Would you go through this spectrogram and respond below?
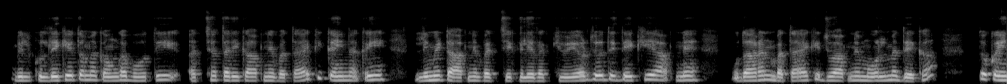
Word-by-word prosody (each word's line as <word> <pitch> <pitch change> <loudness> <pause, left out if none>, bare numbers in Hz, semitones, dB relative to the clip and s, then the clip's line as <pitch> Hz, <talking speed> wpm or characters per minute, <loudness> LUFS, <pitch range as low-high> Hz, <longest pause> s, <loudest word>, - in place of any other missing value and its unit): बिल्कुल, 175 -1 0
देखिए 185 +3 +4
तो 220 - +1
मैं 210 0 0
कहूँगा 180 +1 +1
बहुत 175 0 -4
ही 210 +1 +1 0.2
अच्छा 165 +5 -4
तरीका 185 -1 +2
आपने 180 0 -2
बताया 165 +4 -1
कि 295 - -3
कहीं 190 -1 +2
न 190 - -2
कहीं 215 +2 +2 0.4
लिमिट 200 +3 +3
आपने 165 +3 +1
बच्चे 170 -1 -2
के 165 0 -5
लिए 165 0 +3
रखी 165 0 -4
हुई 165 0 +1
है 175 - +3
और 190 +1 +1
जो 215 -1 +4
दे 210 -1 0
देखिए 190 +4 +1
आपने, 200 -1 -1 0.3
उदाहरण 190 +4 +2
बताया 180 +1 +1
कि 195 - -4
जो 185 -1 0
आपने 180 +2 +1
मॉल 185 0 +1
में 205 0 +1
देखा, 160 - -1 0.4
तो 245 - +4
कहीं 210 -5 +4
185 Hz, 225 wpm, -23 LUFS, 175-200 Hz, 0.4 s, देखिए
